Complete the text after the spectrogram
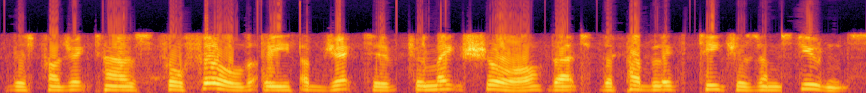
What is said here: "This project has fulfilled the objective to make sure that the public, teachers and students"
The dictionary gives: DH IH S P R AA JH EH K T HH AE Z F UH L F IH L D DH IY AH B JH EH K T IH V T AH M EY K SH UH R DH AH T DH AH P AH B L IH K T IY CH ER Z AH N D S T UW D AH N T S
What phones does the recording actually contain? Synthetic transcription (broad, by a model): DH IH S P R AA JH EH K T HH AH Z F UH L F IH L D DH IY AH B JH EH K T IH V T AH M EY K SH UH R DH AH T DH AH P AH B L IH K T IY CH ER Z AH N S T UW D N T S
